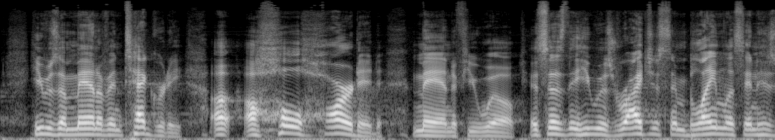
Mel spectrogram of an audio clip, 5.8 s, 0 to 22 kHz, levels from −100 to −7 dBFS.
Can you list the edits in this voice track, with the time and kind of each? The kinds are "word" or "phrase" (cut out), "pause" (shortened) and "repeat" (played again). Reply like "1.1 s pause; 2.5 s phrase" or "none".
3.9 s pause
